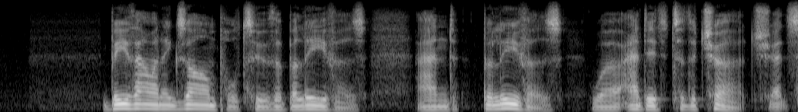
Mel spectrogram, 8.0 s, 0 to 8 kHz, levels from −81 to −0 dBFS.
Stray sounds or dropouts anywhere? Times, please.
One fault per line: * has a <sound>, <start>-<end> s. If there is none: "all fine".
all fine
